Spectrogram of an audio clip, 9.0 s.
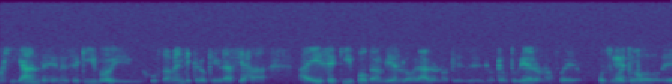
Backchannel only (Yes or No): No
